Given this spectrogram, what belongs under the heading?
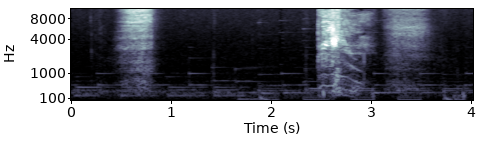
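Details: Bout of repeated sneezing, said to happen a couple of times a week: two loud, sharp sneezes with airy bursts, then a softer rush of breath, over background music.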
